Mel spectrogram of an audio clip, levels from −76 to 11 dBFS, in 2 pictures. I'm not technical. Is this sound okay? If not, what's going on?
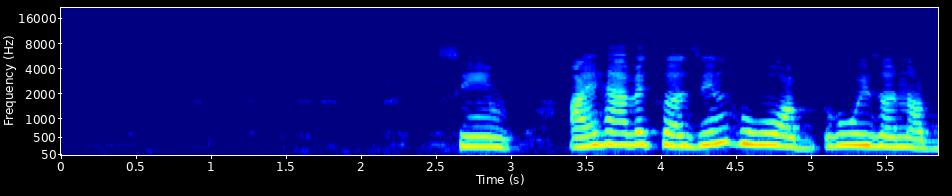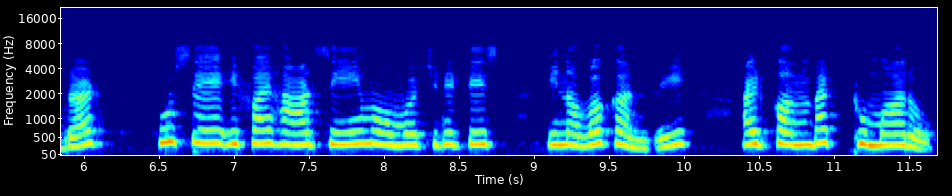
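Yes, nothing wrong can be heard in this recording.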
